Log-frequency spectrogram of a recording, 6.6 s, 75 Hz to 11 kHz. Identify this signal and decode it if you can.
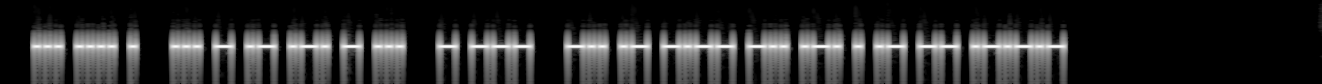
Morse code, heard as a keyed tone, about 46 wpm, 700 Hz. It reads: SHE STARTS TO DAYDREAM.
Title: Easy Phrases 45wpm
